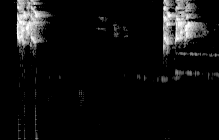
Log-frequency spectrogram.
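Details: Champion green Fischer's lovebird from Indonesian song contests: a sharp, scratchy chirp, quiet pause, then a second harsh chirp that trails off into a thin drawn-out tone.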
